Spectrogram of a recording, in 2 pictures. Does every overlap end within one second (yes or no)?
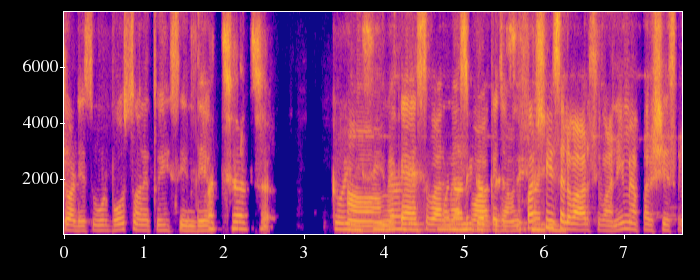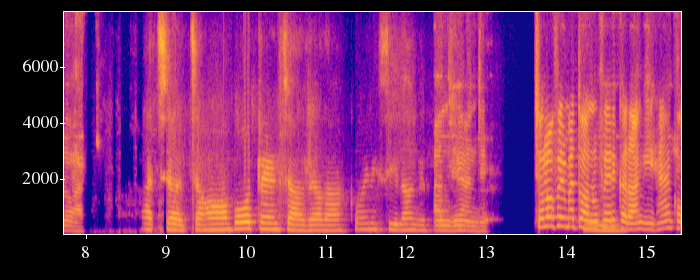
no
